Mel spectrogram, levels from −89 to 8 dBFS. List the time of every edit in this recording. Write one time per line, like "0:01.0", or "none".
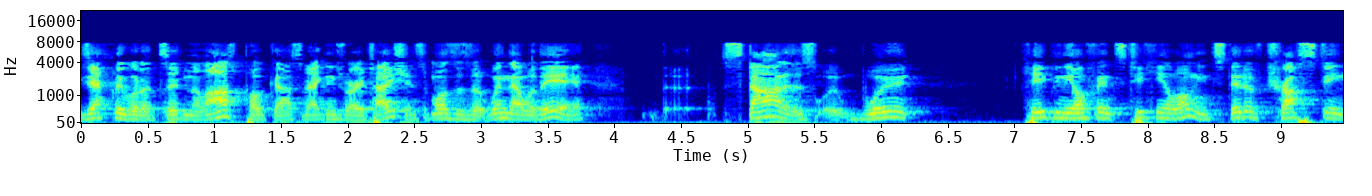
0:01.8
0:02.6
0:04.7
0:05.5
